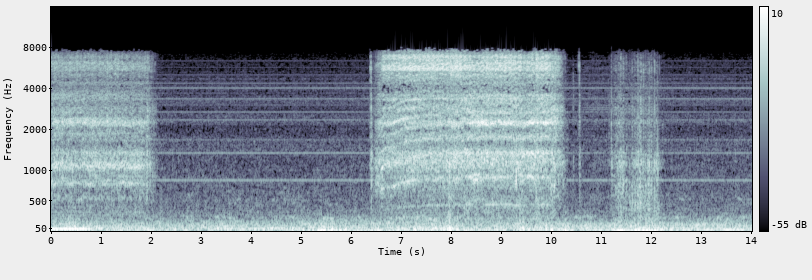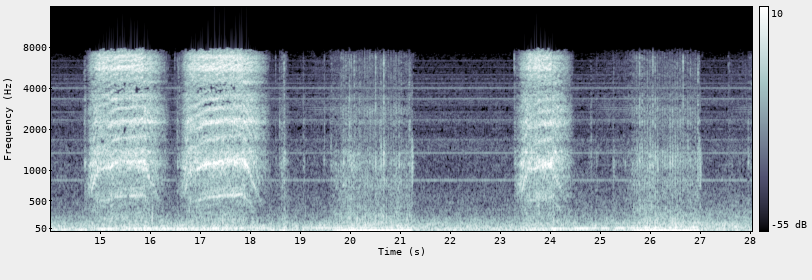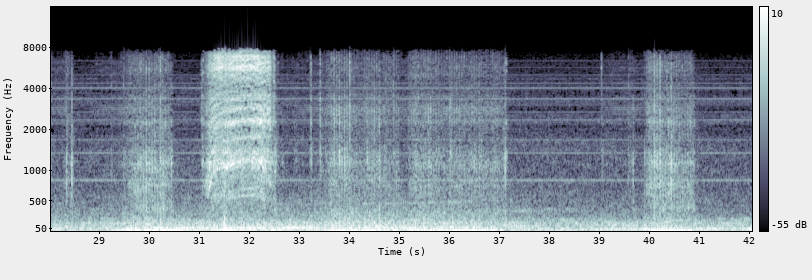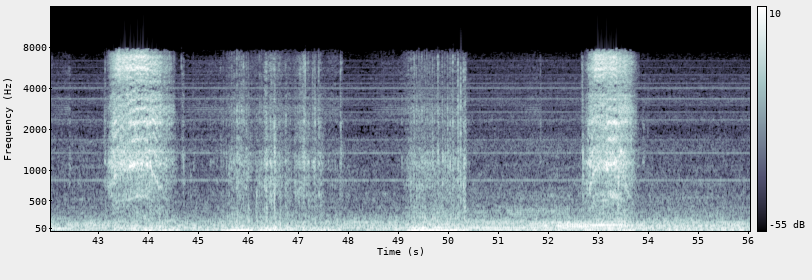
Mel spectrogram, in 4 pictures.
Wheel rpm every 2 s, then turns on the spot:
70, 10, 0, 60, 110, 20, 0, 60, 90, 20, 10, 20, 30, 10, 0, 50, 40, 20, 10, 0, 10, 30, 30, 20, 10, 10, 40, 0.
10-12 20-22 26-28 32-38 40-42 46-52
